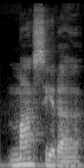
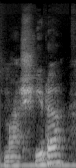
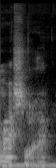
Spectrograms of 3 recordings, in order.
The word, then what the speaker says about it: Mashira: it I think it's it's spelled masira in the translation here but I think in the anime it was mashira so I don't know I'm gonna call him mashira and I'm and I'm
